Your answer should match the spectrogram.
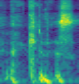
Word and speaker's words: Achilles: Well, I say Achilles, Achilles, is it? – Yes. Achilles. I don't know how you say it, but we say Achilles. Mm. In France, they call it Achille. over here, Achilles.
